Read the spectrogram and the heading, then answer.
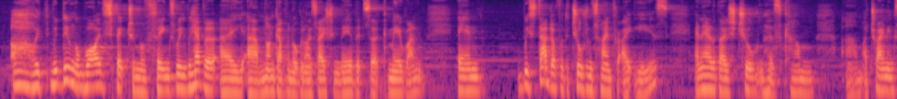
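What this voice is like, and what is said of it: Australian accent. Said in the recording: “your accent will give you away. Tell us where you're from ... I'm from Australia.”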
